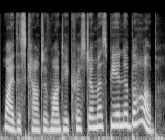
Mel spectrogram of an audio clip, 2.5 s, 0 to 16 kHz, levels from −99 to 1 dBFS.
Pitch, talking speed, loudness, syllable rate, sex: 230 Hz, 240 wpm, -16 LUFS, 5.7 syllables/s, female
